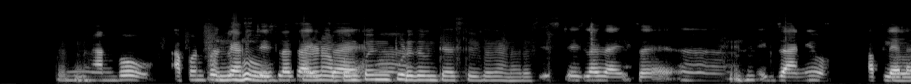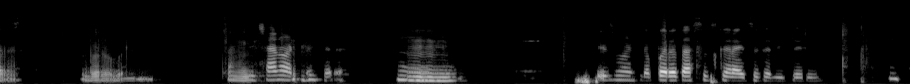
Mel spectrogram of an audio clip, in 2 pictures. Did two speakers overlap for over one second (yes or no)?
yes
